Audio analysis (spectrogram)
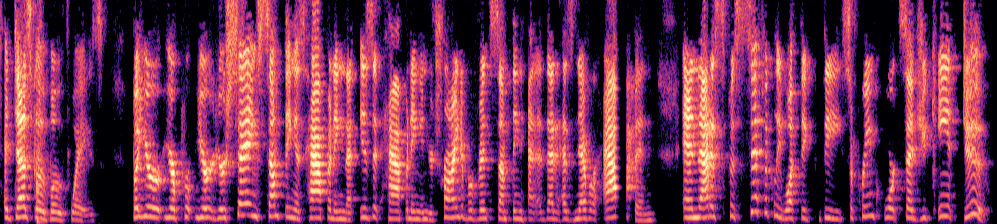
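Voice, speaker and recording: A woman with a high-pitched, piercingly bright voice comments live on legal news. She is emphatic and opinionated, hammering points by repeating them. Her delivery is halting, with frequent restarts. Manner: emphatic, repeats phrases for stress. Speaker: streamer commenting on court news.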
